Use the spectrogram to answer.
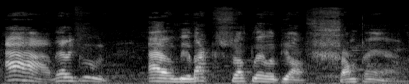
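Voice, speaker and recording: An actor in a radio mystery playing a courteous, formal waiter. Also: male voice, medium pitch, animated, a little slow. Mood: obliging. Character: obliging French male waiter, courteous and formal. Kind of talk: radio mystery drama acting.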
